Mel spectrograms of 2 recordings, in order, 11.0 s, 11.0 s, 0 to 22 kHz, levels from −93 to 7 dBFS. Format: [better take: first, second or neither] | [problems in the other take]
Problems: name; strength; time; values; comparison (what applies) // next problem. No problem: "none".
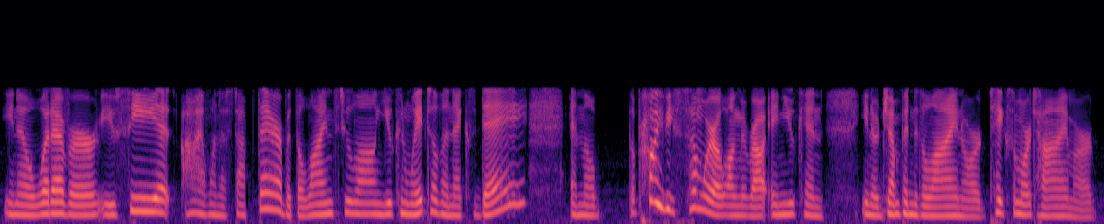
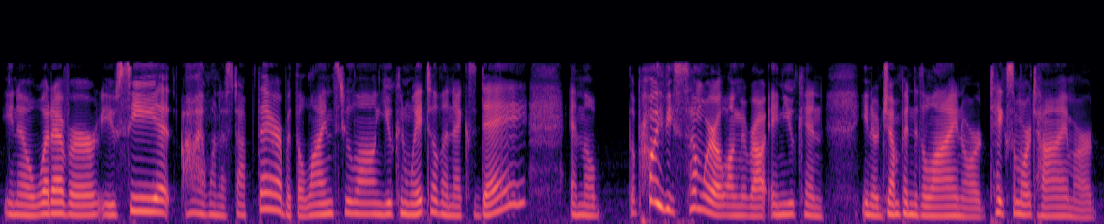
second | garbled, watery; badly; nothing above 4 kHz; slightly in the second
